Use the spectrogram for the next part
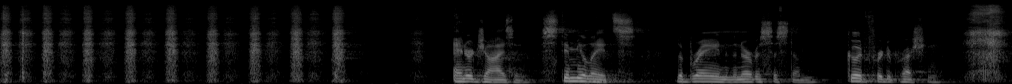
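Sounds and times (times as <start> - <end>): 
Bhastrika breathing, rapid forceful breaths through the nose: 0.0 - 3.6
speech: 4.6 - 9.5.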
